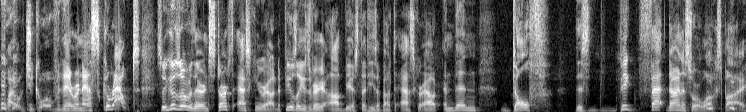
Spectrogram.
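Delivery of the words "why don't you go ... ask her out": put-on loose, half-done New York accent. Quoting a character's line while recapping a scene, in a vague New Yorker voice. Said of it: "the only voice that I know how to do, which is vague New Yorker".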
